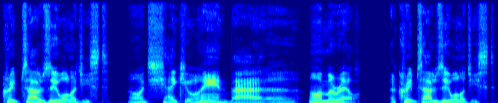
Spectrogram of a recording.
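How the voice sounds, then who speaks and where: Casting: fussy, proud cryptozoologist for a video game. Lowish, very creaky voice, bookish and formal delivery. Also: male voice, very animated, slow, pushed and bright, no echo, clean studio sound, exaggerated voice. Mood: earnest, matter-of-fact. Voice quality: gravelly, husky. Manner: precise, bookish, formal wording. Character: earnest, fussy cryptozoologist, a proud outsider scientist. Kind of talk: video game dialogue acting.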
